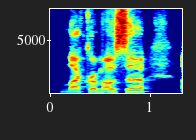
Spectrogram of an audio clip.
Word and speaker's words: Lacrimosa: Lacrimosa of Dana.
